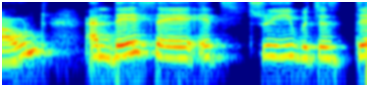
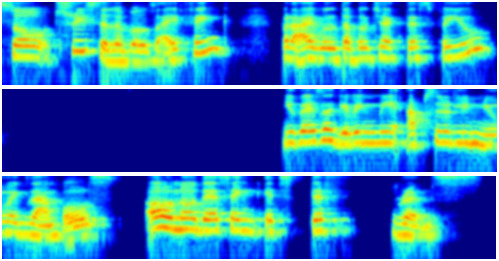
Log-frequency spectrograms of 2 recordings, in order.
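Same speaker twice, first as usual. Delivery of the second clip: usual speaking voice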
